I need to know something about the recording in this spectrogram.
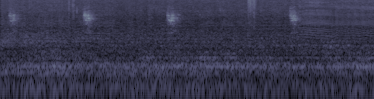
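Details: Japanese honey bees kept by a backyard beekeeper in a garden: a steady, low droning hum runs throughout, with short high bird chirps roughly once a second above it.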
